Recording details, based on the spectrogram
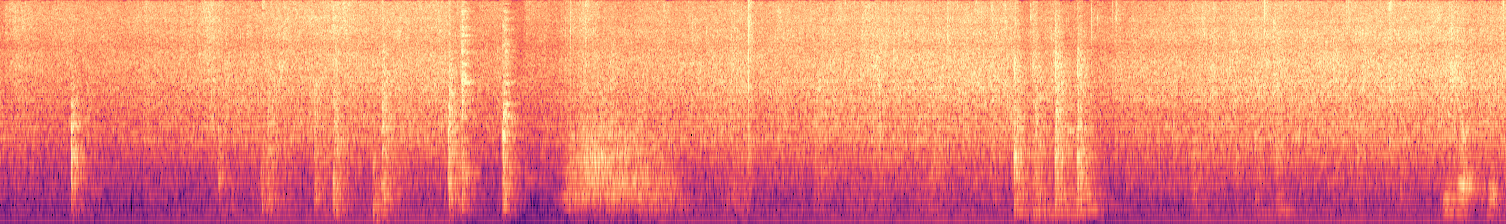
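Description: Beef and onions sizzle steadily in a pan for lasagne, a continuous crackling hiss with occasional clatters and scraping from stirring, fairly close.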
